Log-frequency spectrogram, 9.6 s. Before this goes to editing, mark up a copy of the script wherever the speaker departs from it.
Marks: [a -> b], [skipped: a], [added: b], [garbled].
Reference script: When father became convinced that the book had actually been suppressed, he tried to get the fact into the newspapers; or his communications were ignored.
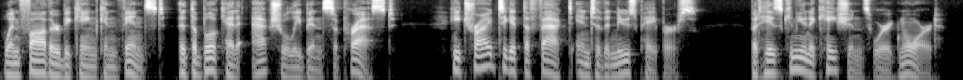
When father became convinced that the book had actually been suppressed, he tried to get the fact into the newspapers; [or -> but] his communications were ignored.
